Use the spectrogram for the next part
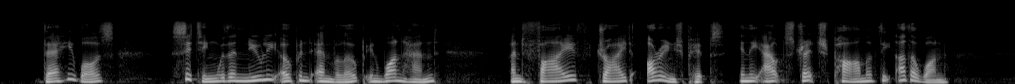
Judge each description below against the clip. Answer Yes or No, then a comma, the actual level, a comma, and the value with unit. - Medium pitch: Yes, medium, 145 Hz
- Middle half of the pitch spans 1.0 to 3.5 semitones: No, average, 4.4 semitones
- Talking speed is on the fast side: No, average, 150 wpm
